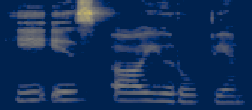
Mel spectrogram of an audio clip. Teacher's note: It begins with E alphabet, but when you pronounce it, then it begins with Y sound.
